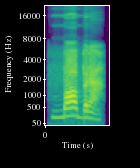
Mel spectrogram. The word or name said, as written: Bobra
